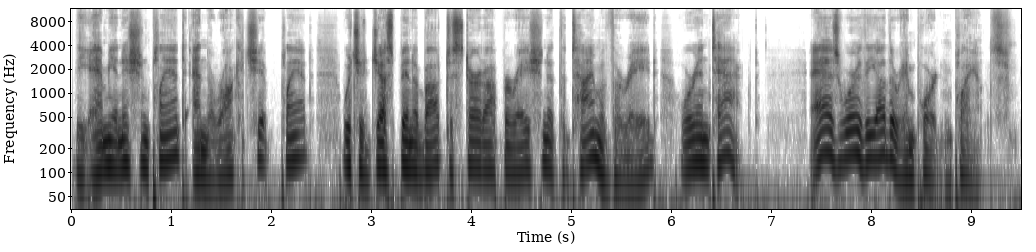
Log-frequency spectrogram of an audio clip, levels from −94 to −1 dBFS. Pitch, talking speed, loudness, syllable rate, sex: 110 Hz, 190 wpm, -20 LUFS, 5.3 syllables/s, male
